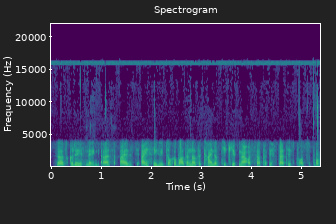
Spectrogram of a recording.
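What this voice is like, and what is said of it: Put-on Eastern European accent, melodic. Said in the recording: “Lovely accent. What a great accent. ... Beautiful, isn't it? ... melodic. ... Great accent. This is a very good accent you are doing. ... unspecified Eastern European country”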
